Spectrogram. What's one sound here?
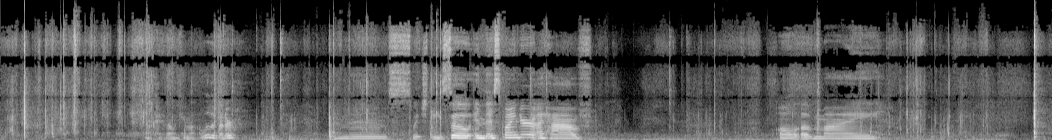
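Hands shuffle and tap against stiff binder covers.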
